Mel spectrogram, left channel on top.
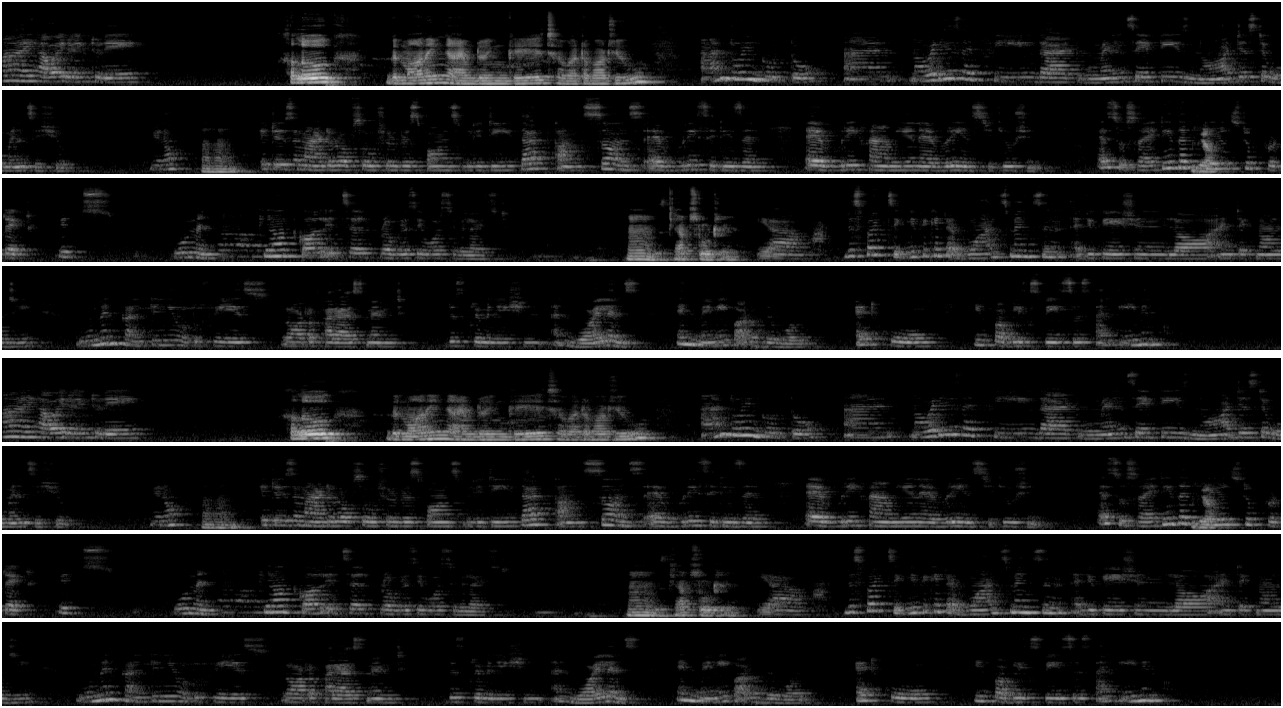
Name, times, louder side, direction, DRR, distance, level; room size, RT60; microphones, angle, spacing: voice 1, 0.0-1.5 7.0-13.5 14.3-14.6 15.4-23.2 23.7-26.7 27.3-27.8 28.1-30.5 32.0-32.2 33.1-38.7 39.1-42.4 42.8-44.7 45.1-46.4 46.9-47.7 48.1-50.0, equal, 15° left, 0.9 m, -38 dB
voice 2, 2.8-3.5 3.8-6.6 14.8-15.2 24.7-24.9 28.1-28.2 30.9-31.0 31.8-32.9 33.7-33.8, left 2 dB, 85° left, 0.8 m, -28 dB
5.5 x 4.0 x 2.4 m
head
